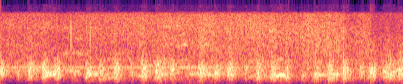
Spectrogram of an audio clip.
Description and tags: scratchy (turntable-like)
Picked up on Twente University's online radio receiver. Some weird scratching, sounds a bit like a turntable.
